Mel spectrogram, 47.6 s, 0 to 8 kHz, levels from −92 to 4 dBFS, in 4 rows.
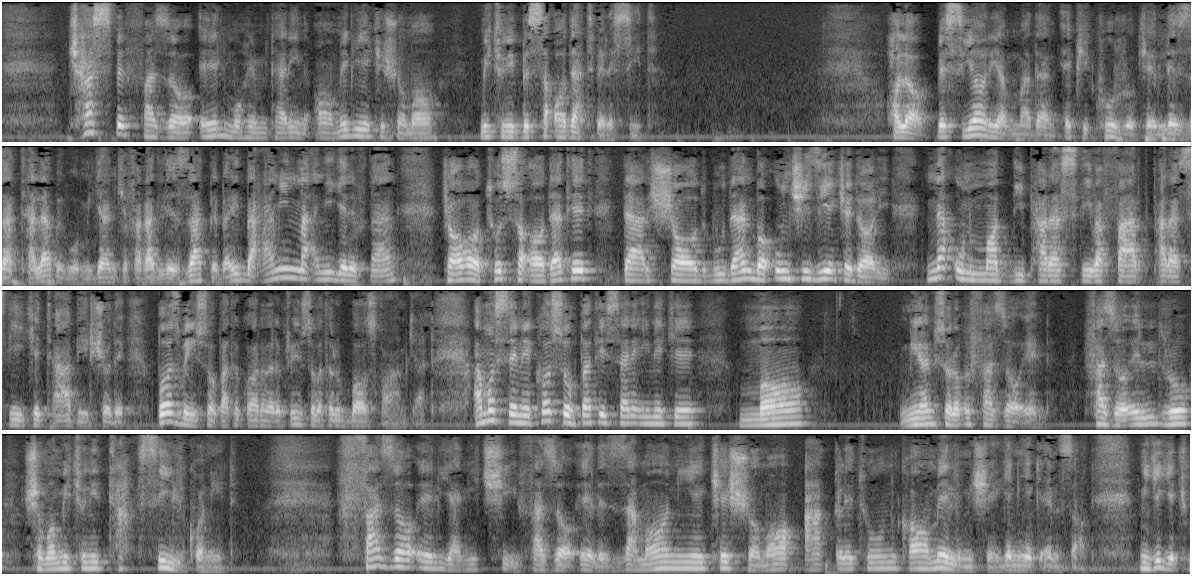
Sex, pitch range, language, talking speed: male, 120-155 Hz, Persian, 120 wpm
